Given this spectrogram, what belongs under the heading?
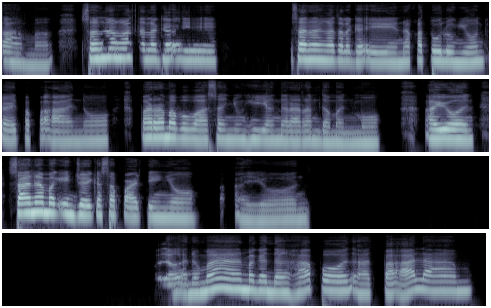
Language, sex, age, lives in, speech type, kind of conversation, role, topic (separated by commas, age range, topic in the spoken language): Filipino, female, 35-39, Philippines, conversation, advice, advisor, Paano ako makakasali sa saya ng party nang hindi nahihiya?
